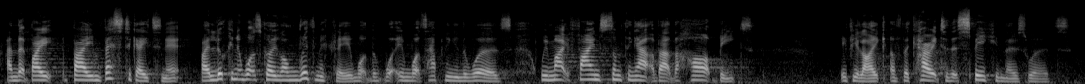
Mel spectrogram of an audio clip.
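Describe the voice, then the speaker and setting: A woman leading students through a lively drama exercise, encouraging them and chanting rhythms aloud. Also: fairly low pitch, fast talker, long reverb tail. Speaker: workshop leader.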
